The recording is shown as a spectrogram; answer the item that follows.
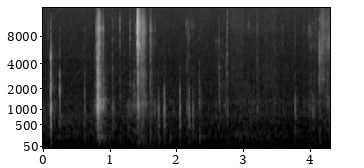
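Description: Light plastic clicks and taps of LEGO pieces being handled as the crane hook and the mini quad are fitted together, with two louder clacks about one and one and a half seconds in.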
